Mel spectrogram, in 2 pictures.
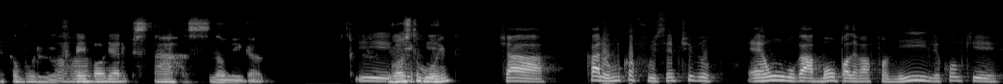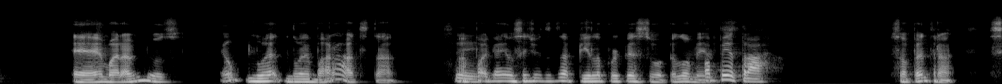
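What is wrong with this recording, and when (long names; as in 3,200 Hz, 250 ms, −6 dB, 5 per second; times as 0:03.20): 0:05.99–0:07.07: clipping −19.5 dBFS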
